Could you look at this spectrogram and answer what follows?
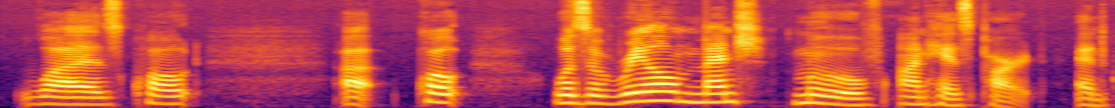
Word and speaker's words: mensch: before the title was, quote, was a real mensch move on his part, end quote. I don't know if I pronounced that word correctly. Mensch? Mensch?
